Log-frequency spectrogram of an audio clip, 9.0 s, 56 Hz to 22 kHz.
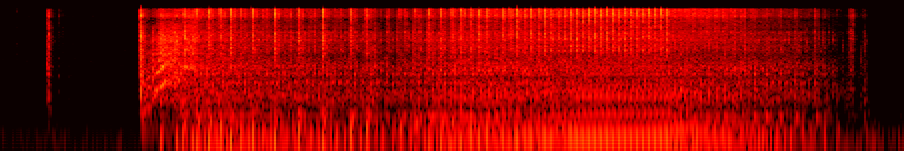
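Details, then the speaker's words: Husqvarna Z254 with a swapped twin engine, cranked on choke after its factory spark plugs were found with a very tiny gap. Starter spins about seven seconds with steady compression pulses, no firing, with the fuel valve on low. "Flooded again. So fuel on low. That's what I'm thinking."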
